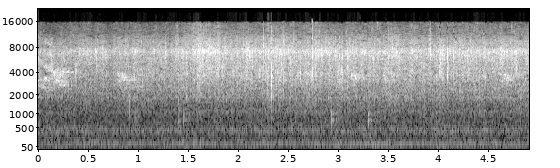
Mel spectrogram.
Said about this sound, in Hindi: सिर्फ 1 मिनट तक हम इसको भूनेंगे, ताकि इसका कच्चापन जो है ये ख़त्म हो जाए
